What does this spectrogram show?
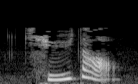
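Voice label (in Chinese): "渠道", Mandarin Chinese; hsk; chinese-flashcards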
